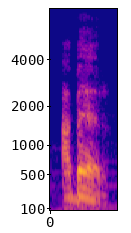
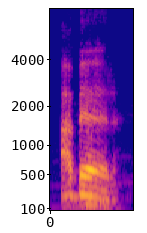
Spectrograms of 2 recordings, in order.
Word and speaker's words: haber: eaten, I have gone, in Spanish it's haber. Haber. H-A-B-E-R. And of course we have the silent H there.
